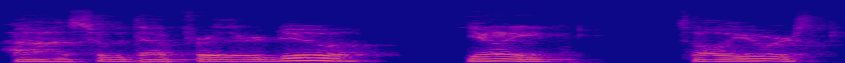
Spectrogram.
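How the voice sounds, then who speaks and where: A man's voice: mid-range voice, fairly even intonation, a little fast, darkish tone. A man hosting an online event, eagerly introducing the guest with filler words. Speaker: host.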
